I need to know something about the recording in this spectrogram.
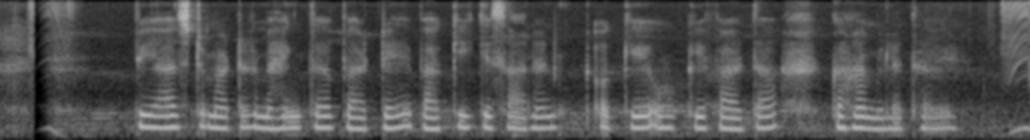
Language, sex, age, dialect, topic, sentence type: Bhojpuri, female, 18-24, Northern, agriculture, statement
